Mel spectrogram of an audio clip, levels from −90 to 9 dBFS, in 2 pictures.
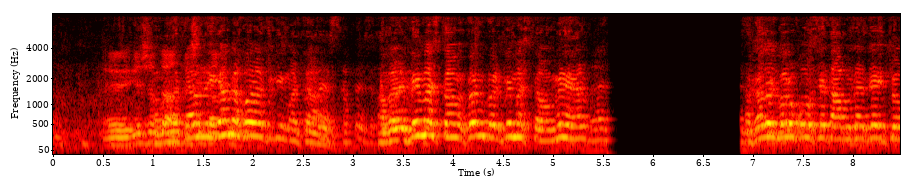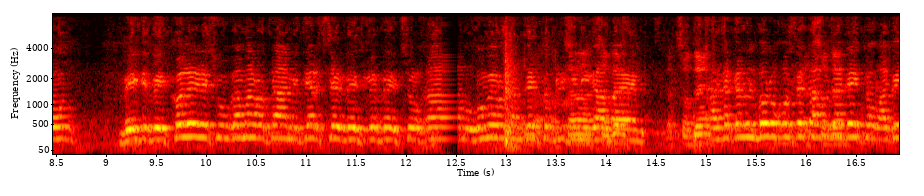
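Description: Call audio freeze at 5.54 to 6.89 s: the sound trails into a fading fill, then about 1.2 s of silence, and resumes exactly where it stopped, likely because delayed packets emptied the jitter buffer. Another call audio freeze at 12.36 to 12.53 s is a brief 0.15 s fill without silence. Throughout, nothing is heard above 8 kHz, consistent with a G.722 call path.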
